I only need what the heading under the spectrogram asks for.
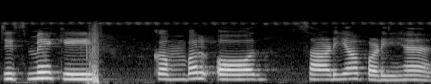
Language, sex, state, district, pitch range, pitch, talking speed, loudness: Hindi, female, Punjab, Fazilka, 225-255 Hz, 235 Hz, 95 wpm, -14 LUFS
